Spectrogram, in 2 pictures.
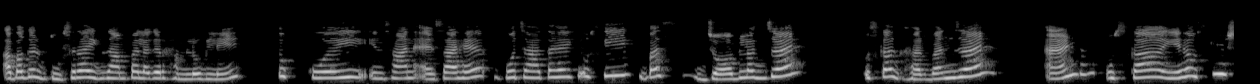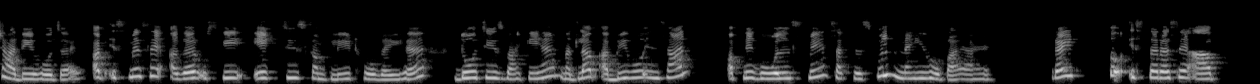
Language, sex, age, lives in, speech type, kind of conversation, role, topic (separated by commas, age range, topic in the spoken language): Hindi, female, 25-29, India, conversation, podcast, guest, Aaj kal tumhare liye success ka matlab kya hai?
